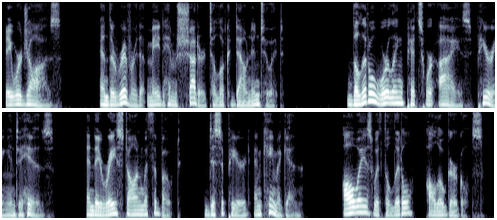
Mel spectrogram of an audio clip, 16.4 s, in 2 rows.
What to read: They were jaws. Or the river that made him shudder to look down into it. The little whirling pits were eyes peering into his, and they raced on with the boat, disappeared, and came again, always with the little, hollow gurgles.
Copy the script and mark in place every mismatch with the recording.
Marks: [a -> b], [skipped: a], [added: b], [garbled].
They were jaws. [Or -> And] the river that made him shudder to look down into it. The little whirling pits were eyes peering into his, and they raced on with the boat, disappeared, and came again, always with the little, hollow gurgles.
